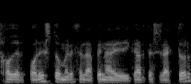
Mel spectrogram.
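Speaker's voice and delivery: ordinary talk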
